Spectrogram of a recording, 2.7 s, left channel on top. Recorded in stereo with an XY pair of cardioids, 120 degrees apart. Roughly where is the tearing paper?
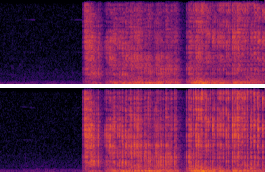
Ahead right.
